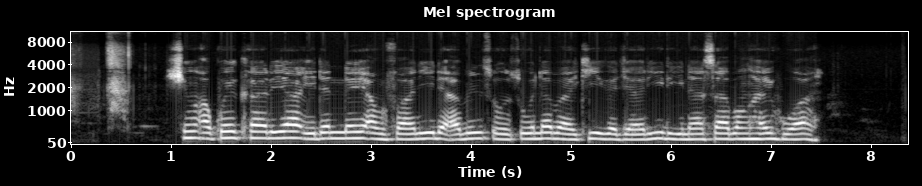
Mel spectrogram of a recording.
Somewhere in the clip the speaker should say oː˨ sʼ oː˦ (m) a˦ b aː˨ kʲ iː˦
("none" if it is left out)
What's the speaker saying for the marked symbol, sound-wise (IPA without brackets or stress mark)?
n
